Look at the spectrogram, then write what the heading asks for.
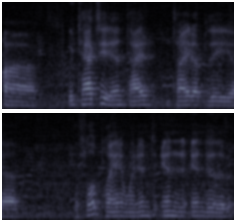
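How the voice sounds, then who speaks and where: Over noticeable background noise, a man speaks at a very slow pace with long, frequent pauses. His medium-pitched voice stays monotone and flat. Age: 80s. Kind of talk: interview answer.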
